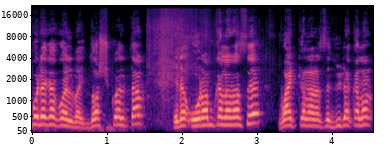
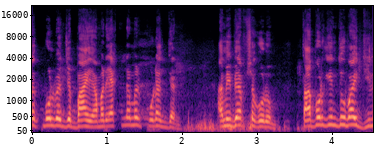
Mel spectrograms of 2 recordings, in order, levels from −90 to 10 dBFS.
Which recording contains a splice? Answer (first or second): first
